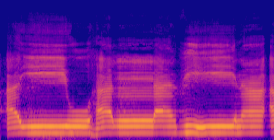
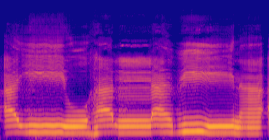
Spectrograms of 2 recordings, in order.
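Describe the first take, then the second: The two takes are said the same way.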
